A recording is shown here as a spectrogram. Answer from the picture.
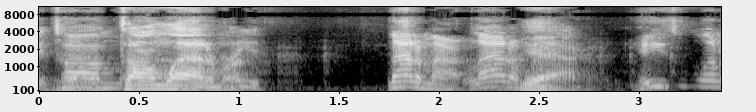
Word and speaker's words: Latimer: Is that Littimer. How you say it, Tom? Yeah, Tom Latimer.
